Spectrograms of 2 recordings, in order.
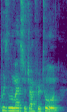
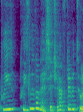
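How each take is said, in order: First: The message is said in an angry tone. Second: The message is said in a happy tone. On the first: "oh no, it's too angry" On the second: "oh no, it's too happy"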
